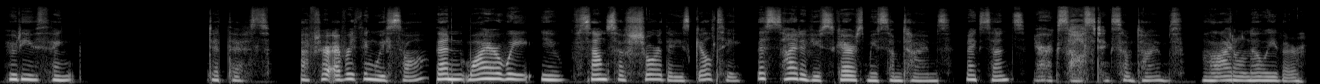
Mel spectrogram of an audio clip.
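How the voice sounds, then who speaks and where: A woman playing an earnest, guarded young office administrator in a video game, with measured, soft-spoken, often hesitant delivery. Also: mid-range voice, fairly even intonation, no room sound, clean studio sound, natural voice. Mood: frustrated, worried, then hushed, sad. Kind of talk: naturalistic video game voice acting.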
